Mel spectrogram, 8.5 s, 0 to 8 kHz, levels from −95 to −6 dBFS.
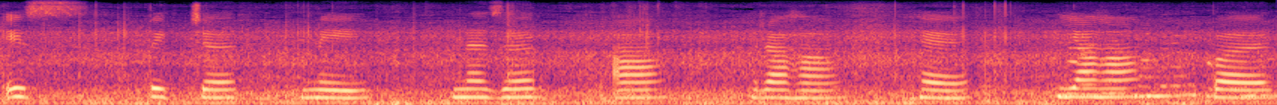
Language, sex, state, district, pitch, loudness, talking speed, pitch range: Hindi, female, Chandigarh, Chandigarh, 230 Hz, -16 LUFS, 65 wpm, 220-240 Hz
